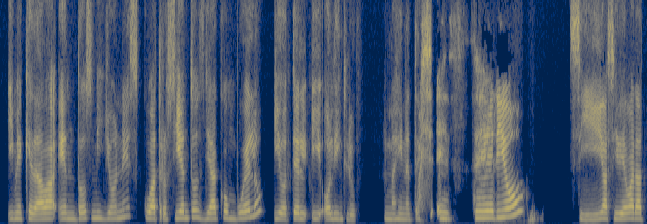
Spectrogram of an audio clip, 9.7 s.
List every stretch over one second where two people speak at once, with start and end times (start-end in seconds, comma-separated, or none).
none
